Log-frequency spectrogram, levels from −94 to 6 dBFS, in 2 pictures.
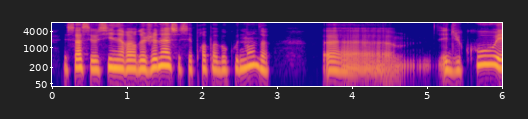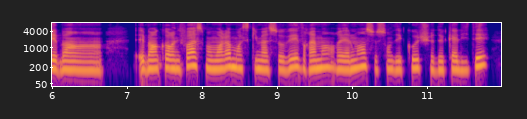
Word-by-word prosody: et - - -10
ça, 195 +4 +4
c'est 185 -3 -1
aussi 170 +5 +1
une 190 - +5
erreur 180 -1 +3
de 175 +1 +3
jeunesse, 205 +6 +5
et - - -8
c'est 170 - -6
propre 175 +1 -6
à 165 - -1
beaucoup 160 +2 -6
de 175 - -1
monde, 210 -7 +1 0.8
hem 75 - -5 0.5
et 160 - -3
du 155 0 -6
coup, 250 - 0
et 180 -4 +6
ben 155 -1 -1 0.5
et - - +1
ben, 180 +1 +4
encore 185 +1 +2
une 175 - -1
fois, 220 +7 +3
à 230 - +3
ce - - -2
moment-là, 180 +3 +2
moi 195 -3 +1
ce 180 - -4
qui 180 - -5
m'a 170 -1 0
sauvé 170 +5 -1
vraiment, 185 +3 0
réellement, 170 +5 0
ce 210 -5 -1
sont 165 +2 -3
des 160 -1 -5
coachs 185 +1 -4
de 160 +1 -4
qualité 170 +9 0
175 Hz, 210 wpm, -21 LUFS, 160-195 Hz, 0.8 s, et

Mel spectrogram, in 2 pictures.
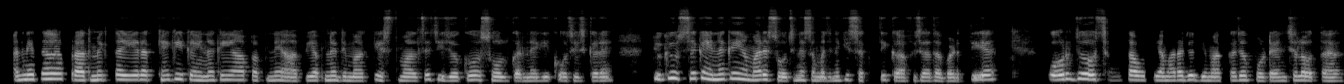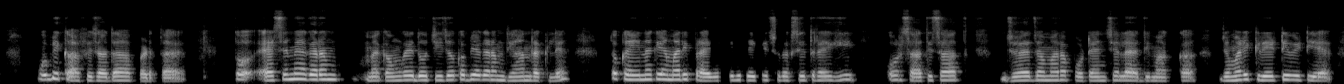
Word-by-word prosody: अन्यथा 230 +5 +4
प्राथमिकता 210 +2 +2
ये 215 0 +4
रखें 215 0 -1
कि 245 - 0
कहीं 210 -4 -1
न 195 +1 0
कहीं 215 +1 -3
आप 205 0 -1
अपने 190 +1 -4
आप 170 -2 -2
ही 185 - +1
अपने 195 +2 0
दिमाग 175 -2 -2
के 210 - -4
इस्तेमाल 180 -2 -2
से 195 +7 -3
चीज़ों 175 -6 -1
को 205 +1 +1
सॉल्व 180 -4 0
करने 165 0 -2
की 175 +1 -3
कोशिश 170 -1 -5
करें। 175 0 -3 0.4
क्योंकि 270 +1 +1
उससे 270 -1 +1
कहीं 270 -4 +3
न 230 +1 +4
कहीं 260 0 +2
हमारे 215 0 +3
सोचने-समझने 185 -2 -2
की 220 - -7
शक्ति 205 +1 -7
काफ़ी 170 0 -3
ज़्यादा 170 0 -2
बढ़ती 160 -1 -4
है 220 +2 +3 0.6
और 235 +3 +5
जो 245 -1 +5
क्षमता 195 -2 -5
होती 195 -1 +1
है, - - +2
हमारा 190 +1 0
जो 210 +1 +2
दिमाग 180 -1 -1
का 185 - -3
जो 200 +1 +1
पोटेंशियल 175 +2 -2
होता 175 -3 -1
है। 165 0 -5 0.4
वो 220 - +4
भी 265 +4 +3
काफ़ी 180 0 +1
ज़्यादा 180 +1 +3
बढ़ता - - -2
है। - - -6 0.5
तो - - +2
ऐसे 195 +4 +2
में 250 +1 +5
अगर 230 -2 +5
हम 230 0 +4 0.3
मैं 180 0 0
कहूँगा 185 +3 +1
ये 205 - +4
2 200 0 +5
चीज़ों 200 +1 0
को 225 - +1
भी 225 - +4
अगर 215 -1 +4
हम 200 -1 +1
ध्यान 180 +1 -1
रख 180 -1 +1
लें। 175 +9 -1 0.4
तो 260 - +4
कहीं 220 -3 +3
न 230 +1 +3
कहीं 235 0 +4
हमारी 225 +1 +4
प्राइवेसी 175 +2 +2
भी 205 - 0
देखिए 190 +1 +1
सुरक्षित 190 +1 -3
रहेगी 190 +3 -2 0.4
और 210 0 -2
साथ 175 -2 -1
ही - - 0
साथ 195 +1 +2 0.5
जो 175 +2 -1
है, 190 0 +4
जो 200 +1 0
हमारा 195 +1 +1
पोटेंशियल 180 +2 -1
है 180 -2 +4
दिमाग 170 -1 -3
का, 180 -1 -2 0.3
जो 180 - +1
हमारी 205 +4 +4
क्रिएटिविटी 200 -1 +2
है। 175 -1 +1
195 Hz, 220 wpm, -24 LUFS, 180-215 Hz, 0.6 s, और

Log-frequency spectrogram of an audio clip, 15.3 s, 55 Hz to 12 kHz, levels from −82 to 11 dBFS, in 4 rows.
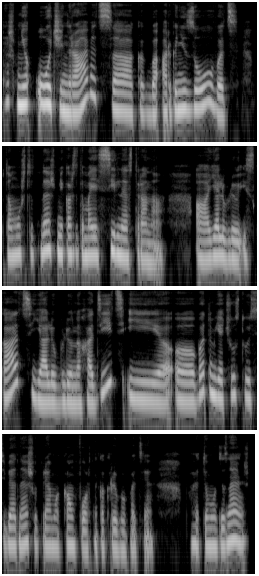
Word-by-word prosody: Знаешь, 260 -1 -7
мне 235 0 +10
очень 225 -6 +7
нравится, 185 - +2
как 170 -3 -6
бы, 165 0 0
организовывать, 190 - +1 0.2
потому 180 +1 -1
что, 185 0 -11
ты 200 - -34
знаешь, 215 +1 +2
мне 190 -2 +3
кажется, 190 0 -3
это 180 - -3
моя 175 0 +2
сильная 180 -2 +2
сторона. 150 -3 -5 0.5
А, 155 -1 0
я 175 +2 +2
люблю 160 -2 +1
искать, 265 - -2
я 170 -5 +2
люблю 160 0 -1
находить, 170 - -2
и, 175 -3 0
э, 160 - 0 0.4
в - - -13
этом 235 -1 +1
я 190 -3 +2
чувствую 205 0 -5
себя, 170 -2 -3
знаешь, 175 +2 -4
вот 170 0 -11
прямо 160 -3 -5
комфортно, 160 0 -6
как 150 - -11
рыба 145 -2 -5
в - - -33
воде, - - -9 0.5
поэтому, 165 -2 -3
ты 160 - -4
знаешь 190 0 0
175 Hz, 165 wpm, -20 LUFS, 160-200 Hz, 0.5 s, мне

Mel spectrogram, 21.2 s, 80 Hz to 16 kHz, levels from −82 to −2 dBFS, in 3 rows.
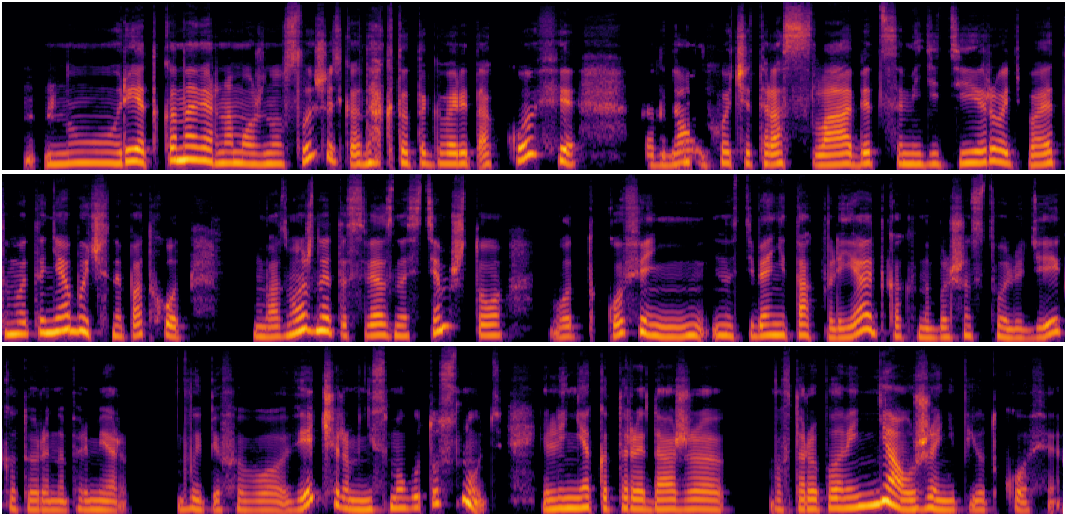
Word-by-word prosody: н 235 - -10
н 180 +1 -3
ну, 195 +1 -2
редко, 220 +3 +4
наверно, 235 -6 +6
можно 185 -1 0
услышать, 250 - -2
когда 180 +3 0
кто-то 190 -1 -2
говорит 185 +1 0
о 165 - -1
кофе, 235 - +1 0.4
когда 165 +3 -4
он 210 -4 -4
хочет 190 -1 -1
расслабиться, 180 +1 +2
медитировать, 185 +3 0
поэтому 195 +5 +1
это 225 +2 -1
необычный 250 -7 +4
подход. 180 -2 -3 0.4
Возможно, 200 - +3
это 230 -8 0
связано 185 0 0
с - - -8
тем, 270 +7 +1
что 190 - -2 0.3
вот 170 0 -8
кофе 225 +5 +1
н 180 -1 -1
н - - -15
на 190 -2 -3
тебя 185 +3 -1
не 195 -1 0
так 195 -4 -2
влияет, 185 - +1
как 170 -2 -9
на 155 -1 -4
большинство 165 +2 -5
людей, 150 - -2
которые, 155 -7 -6
например, 150 0 -5 0.3
выпив 155 -1 -7
его 150 -2 -5
вечером, 155 +2 +1
не 155 - 0
смогут 180 +6 -4
уснуть, 270 - 0 0.2
или 160 +2 0
некоторые 175 -2 +1
даже 160 0 0 0.3
во 160 - -8
2 165 +1 -2
половине 180 +6 +2
дня 265 -5 +10
уже 165 +2 +3
не 150 - -1
пьют 155 -1 -8
кофе. - - -9
180 Hz, 165 wpm, -24 LUFS, 165-200 Hz, 0.4 s, дня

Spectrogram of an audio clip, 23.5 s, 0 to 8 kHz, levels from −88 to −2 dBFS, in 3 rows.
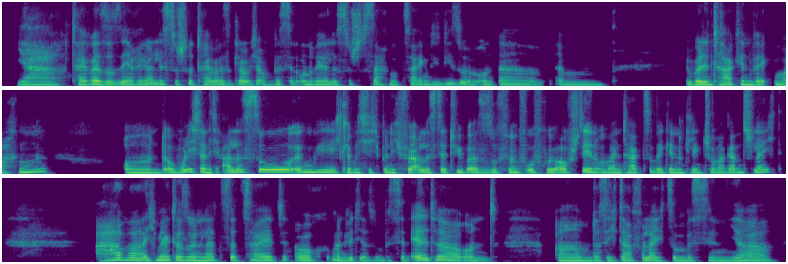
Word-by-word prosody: ja 150 0 -2
teilweise 165 -3 +3
sehr 150 +2 0
realistische, 155 +4 -3
teilweise 150 -2 -3
glaube 150 - -1
ich 130 - -5
auch 145 - -8
'n 140 - -11
bisschen 145 -5 -7
unrealistische 155 +2 -3
Sachen 145 +1 -6
zeigen, 155 +1 -5
die 150 -1 -8
die 150 +1 -5
so 145 +1 -3
im - - -5
um 155 -2 -5
äh, 145 -1 -5 0.2
ähm, 140 -1 -7 0.8
über 155 +1 +5
den 150 -1 +5
Tag 150 0 0
hinweg 155 -2 +1
machen. 195 - 0 0.7
Und 155 0 +1
obwohl 185 +7 +3
ich 245 - +2
da 175 - +4
nicht 160 +1 -3
alles 200 +9 +1
so, 225 -1 +9
irgendwie 205 0 +4
ich 195 - -5
glaube 165 - 0
nicht, 155 - -3
ich 160 - -7
bin - - 0
nicht 150 -1 -1
für - - +4
alles 155 0 0
der 150 - +2
Typ. 175 +1 -1
Also, 140 -1 +2
so 145 - -2
5:00 155 +2 0
früh 145 +4 +1
aufstehen, 180 +3 +2
um 170 - -2
meinen 155 -1 0
Tag 165 +1 -1
zu - - -5
beginnen, 160 -1 +1
klingt 155 -2 -3
schon 150 - -3
mal 140 - -3
ganz 165 +7 -1
schlecht. 225 - -2 1.0
Aber, 210 +2 +2
ich 190 - -1
merke 185 0 +4
das 180 -2 +3
so 170 - +2
in 175 -1 +3
letzter 170 0 -1
Zeit 170 -1 -1
auch 150 -2 -2
man 180 -8 0
wird 145 - -4
ja - - -3
so 175 +5 -11
'n - - -10
bisschen 175 -3 -9
älter 185 -3 +3
und, 145 0 -5 0.6
ähm, 150 0 0
dass 155 0 -5
ich 155 -2 -5
da 150 +1 -1
vielleicht 150 -1 -2
so 155 - -2
'n 150 - -2
bisschen, 145 -1 -6
ja, 155 -2 -2
155 Hz, 215 wpm, -25 LUFS, 150-175 Hz, 1.0 s, so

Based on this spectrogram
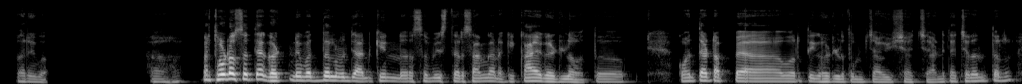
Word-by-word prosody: अरे 130 -2 -10
बाप! 110 -2 -13 1.0
हां, 130 -1 -12
हां. 115 +3 -14 0.2
तर 215 - +2
थोडंसं 245 +1 +10
त्या 235 -1 +6
घटनेबद्दल, 180 +1 +3
म्हणजे 170 -1 0
आणखीन 145 -1 -4
सविस्तर 150 +1 -5
सांगा 150 +2 -3
ना, 135 - -7
की 135 - -9
काय 155 0 +2
घडलं 125 -3 -1
होतं, 120 +2 -8 0.6
कोणत्या 160 +4 0
टप्प्यावरती 140 -2 -2
घडलं 130 -1 -4
तुमच्या 120 0 -8
आयुष्याच्या 115 +1 -9
आणि 125 +3 -11
त्याच्यानंतर 155 +5 -6
140 Hz, 140 wpm, -23 LUFS, 125-160 Hz, 1.0 s, थोडंसं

